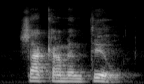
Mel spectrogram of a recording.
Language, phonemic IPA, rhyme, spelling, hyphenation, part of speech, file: Dutch, /ˌsaː.kraː.mɛnˈteːl/, -eːl, sacramenteel, sa‧cra‧men‧teel, adjective, Nl-sacramenteel.ogg
- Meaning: sacramental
